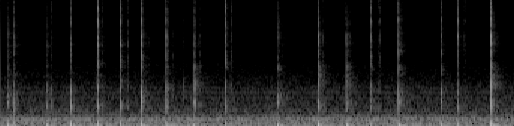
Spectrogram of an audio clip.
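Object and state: Paper-wrapped bar soap.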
